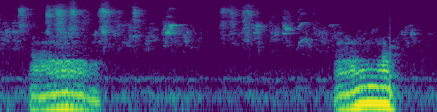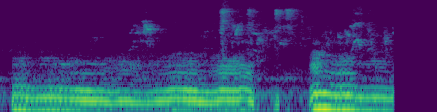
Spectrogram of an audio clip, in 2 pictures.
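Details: Zoda, a female Border Collie, playful: short nasal whining and whimpering notes with stacked harmonics, some rising then falling, in bursts about a second long with a longer held whine, faint hiss and low background noise.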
